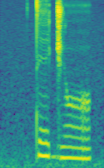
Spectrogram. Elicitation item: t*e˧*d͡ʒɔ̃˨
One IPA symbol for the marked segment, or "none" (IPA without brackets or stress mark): e˧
